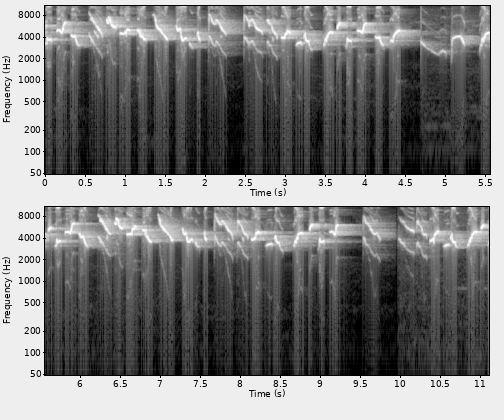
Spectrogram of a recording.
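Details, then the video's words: Oriental white-eye training song, continuous high-pitched warbling twitter of quick slurred chirps packed closely together over about eleven seconds, with only short dips in loudness. "The Best Masteran Pleci"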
